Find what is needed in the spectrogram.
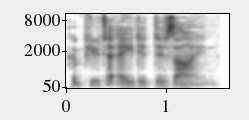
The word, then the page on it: computer-aided design: British English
